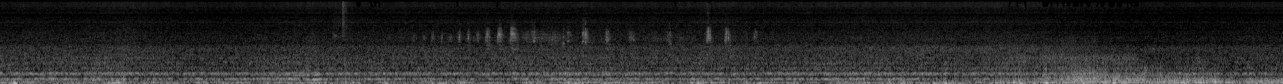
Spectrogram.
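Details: Swarm of honey bees gathering beside a garden hive in the afternoon after cold, damp weather. A thick, continuous buzz runs under a quick series of high clicks midway, with rumbling that builds toward the end.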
